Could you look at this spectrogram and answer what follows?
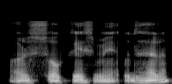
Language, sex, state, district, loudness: Hindi, male, Bihar, Sitamarhi, -21 LUFS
